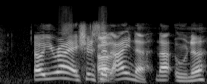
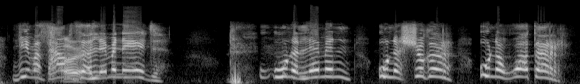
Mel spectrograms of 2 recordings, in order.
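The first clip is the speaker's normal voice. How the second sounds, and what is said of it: Scottish accent attempting German. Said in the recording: “Why do I have a Scottish accent while trying to talk German? ... It kind of morphed.”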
